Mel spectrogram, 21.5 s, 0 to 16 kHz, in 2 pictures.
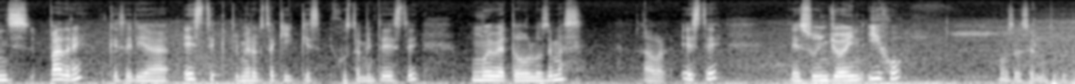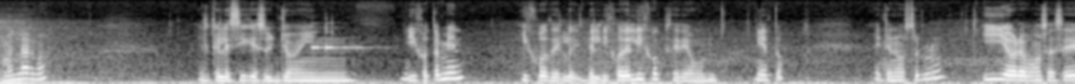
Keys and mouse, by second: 5.6 click, 6.4 click, 12.5 drag, 13.1 click, 18.2 click, 20.4 click.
